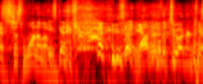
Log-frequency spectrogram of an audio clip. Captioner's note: intimidated-by-Djeoph laughter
